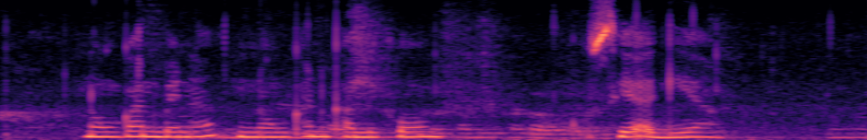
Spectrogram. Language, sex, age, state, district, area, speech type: Santali, female, 18-30, West Bengal, Jhargram, rural, spontaneous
